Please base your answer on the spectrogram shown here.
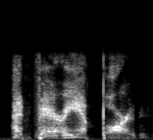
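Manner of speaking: soft, hushed whisper, half under the breath. Retelling what he listed about himself, quoting his aside: whispering. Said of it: "he whispers".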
